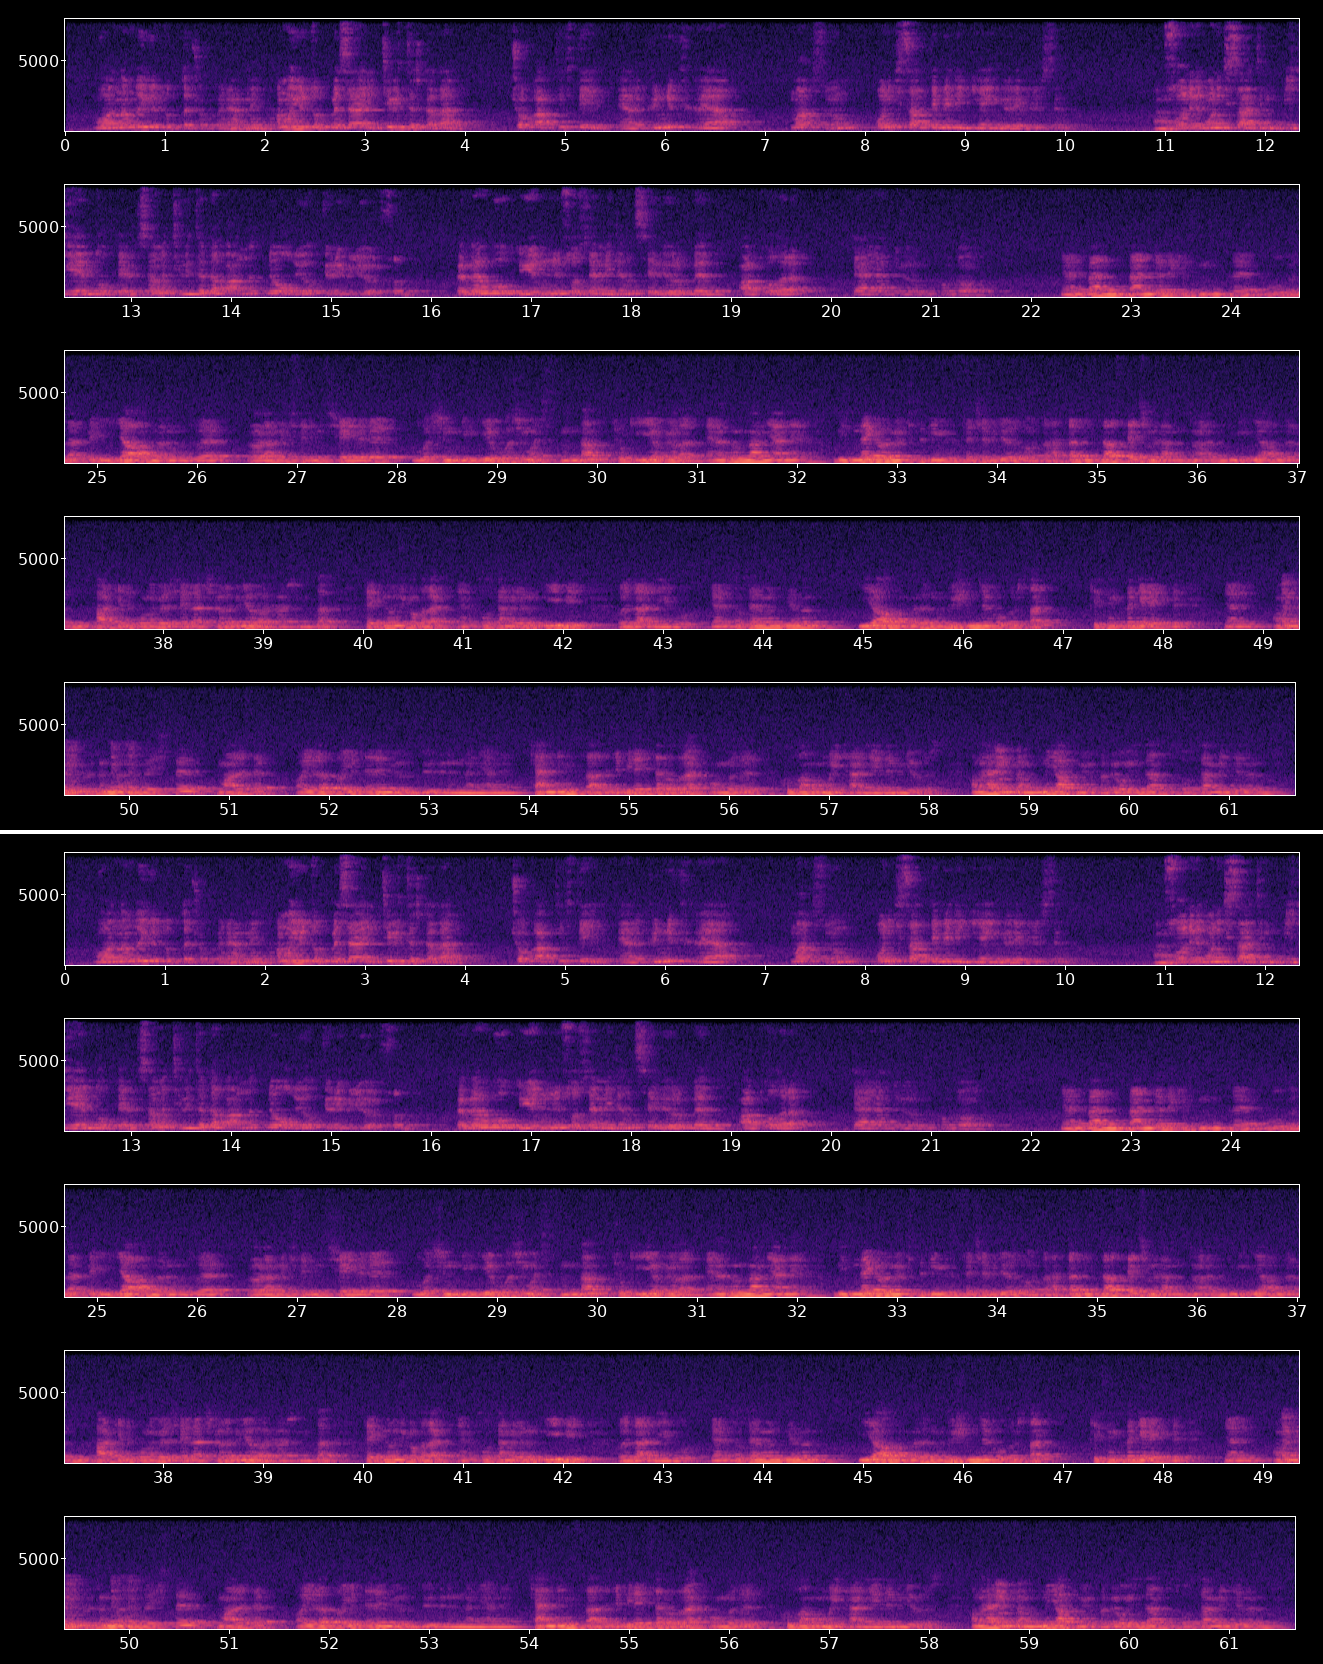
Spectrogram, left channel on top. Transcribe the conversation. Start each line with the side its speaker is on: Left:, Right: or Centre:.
Left: Bu anlamda YouTube da çok önemli. Ama YouTube mesela Twitter kadar çok aktif değil. Yani günlük veya maksimum 12 saatte bir yayın görebilirsin
Centre: hı.
Left: son 12 saatin bilgilerini toplayabilirsin ama Twitter'da anlık ne oluyor görebiliyorsun. Ve ben bu yönünü sosyal medyanın seviyorum ve artı olarak değerlendiriyorum bu konuda onu.
Centre: Yani ben bence de kesinlikle bu özellikle ilgi alanlarımızı ve öğrenmek istediğimiz şeyleri ulaşım, bilgiye ulaşım açısından çok iyi yapıyorlar. En azından yani biz ne görmek istediğimizi seçebiliyoruz orada. Hatta biz daha seçmeden muhtemelen bizim ilgi alanlarımızı fark edip ona göre şeyler çıkarabiliyorlar karşımıza. Teknolojik olarak yani sosyal medyanın iyi bir özelliği bu. Yani sosyal medyanın iyi alanlarını düşünecek olursak kesinlikle gerekli. Yani ama
Left: Hı hı,
Centre: kötü kısımlarında
Left: hı hı,
Centre: işte maalesef ayıra- ayırt edemiyoruz birbirinden yani. Kendimiz sadece bireysel olarak onları kullanmamayı tercih edebiliyoruz. Ama her
Left: hı
Centre: insan
Left: hı.
Centre: bunu yapmıyor tabii. O yüzden sosyal medyanın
